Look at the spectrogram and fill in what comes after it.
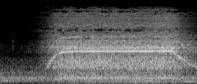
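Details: Servo tester module with potentiometer replaced by a micro switch: a clean whine climbs quickly when the button is pressed, holds one steady pitch about a second, then winds down smoothly when released; motor runs normally.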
